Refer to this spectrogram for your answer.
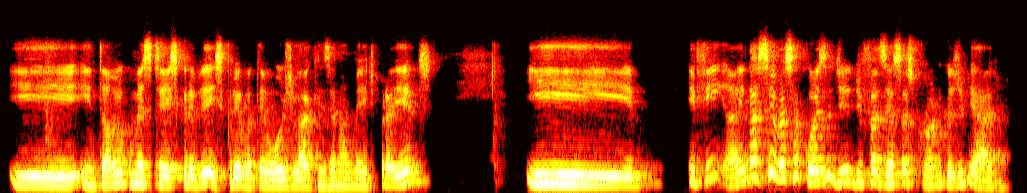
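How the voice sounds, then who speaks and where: This speaker has a slight Brazilian accent, lively intonation, and a moderate pace. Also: man, high pitch for a man. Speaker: former executive and writer. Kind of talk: podcast interview. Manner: halting, many repetitions.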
